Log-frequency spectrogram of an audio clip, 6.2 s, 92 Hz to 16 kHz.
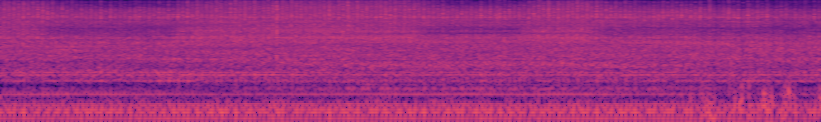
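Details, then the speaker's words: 1984 Toyota Camry DLX first generation, under 100k miles, four-cylinder idling and revved a little with door open: steady loud idle with raspy uneven puffing over the low drone; exhaust leak making it louder than it should be. "This car doesn't have an RPM gauge, but let me keep the door open so you can hear it rev a little bit. It has an exhaust leak. It's not supposed to be that loud."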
